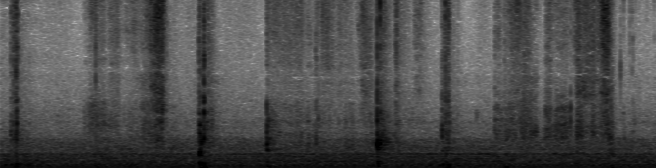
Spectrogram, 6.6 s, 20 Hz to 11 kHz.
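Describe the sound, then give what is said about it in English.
Oracle cards being picked from a deck give faint, scattered soft clicks and snaps at uneven intervals over a quiet, steady low hum, with no talking. “while I'm picking my 11 cards”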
